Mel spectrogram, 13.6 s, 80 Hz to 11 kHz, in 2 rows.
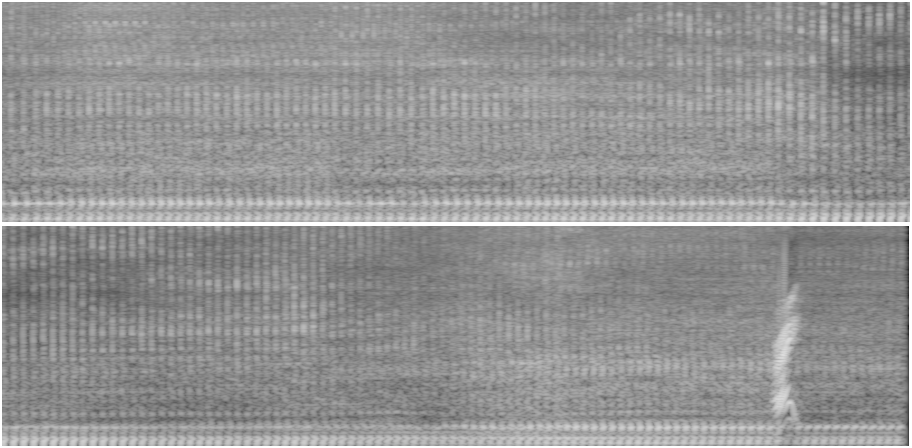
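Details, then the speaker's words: Yamaha Zuma with a 158cc big bore kit, first test start after a rebuild of piston rings and timing chain, on jump-start mode with a low battery: steady single-cylinder idle, even firing with no knocks or misses, after an initially very low idle. "there you go it sounds like it's working success yay"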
